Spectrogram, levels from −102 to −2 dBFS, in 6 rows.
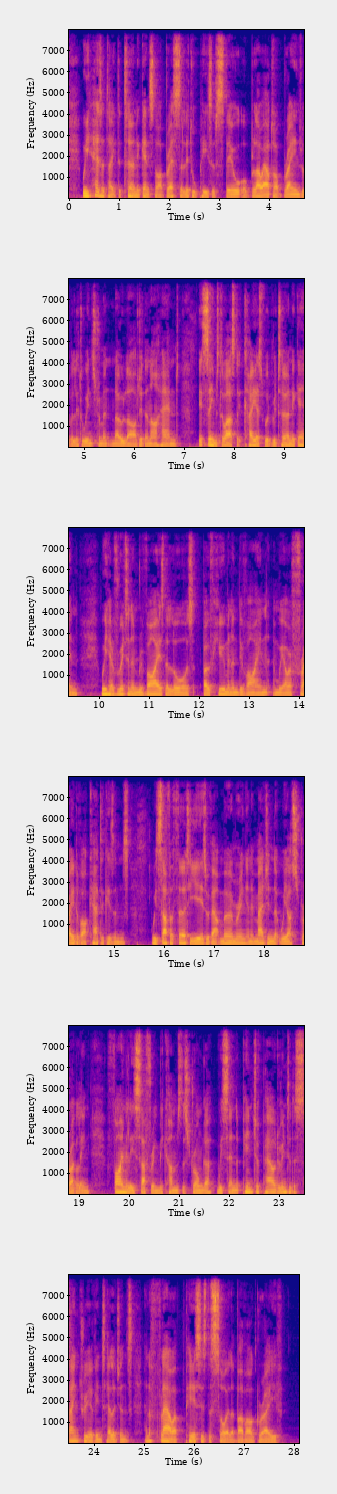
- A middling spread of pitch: No, narrow, 2.2 semitones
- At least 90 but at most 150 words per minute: No, average, 190 wpm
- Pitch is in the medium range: No, low, 100 Hz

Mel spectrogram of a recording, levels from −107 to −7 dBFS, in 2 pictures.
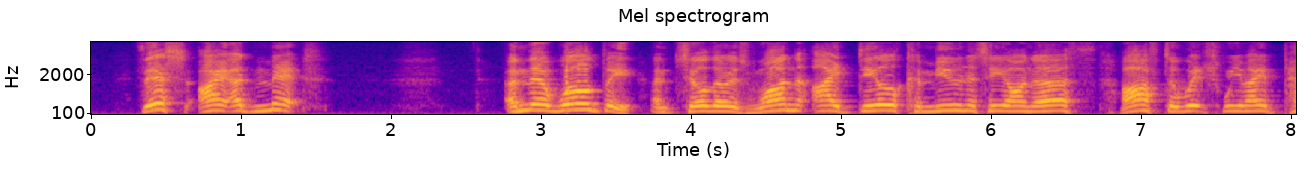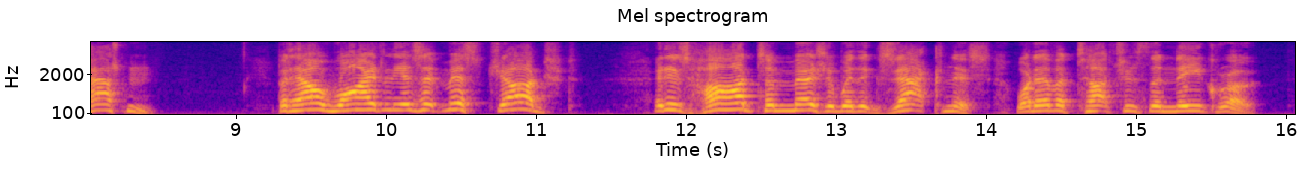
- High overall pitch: Yes, high, 210 Hz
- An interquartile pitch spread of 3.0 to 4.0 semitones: No, narrow, 2.6 semitones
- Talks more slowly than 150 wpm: Yes, average, 140 wpm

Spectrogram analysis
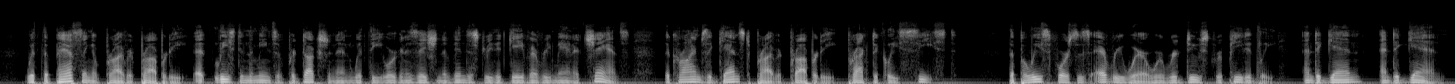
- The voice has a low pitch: Yes, very low, 85 Hz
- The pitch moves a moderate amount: Yes, average, 4.7 semitones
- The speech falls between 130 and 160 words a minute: No, average, 175 wpm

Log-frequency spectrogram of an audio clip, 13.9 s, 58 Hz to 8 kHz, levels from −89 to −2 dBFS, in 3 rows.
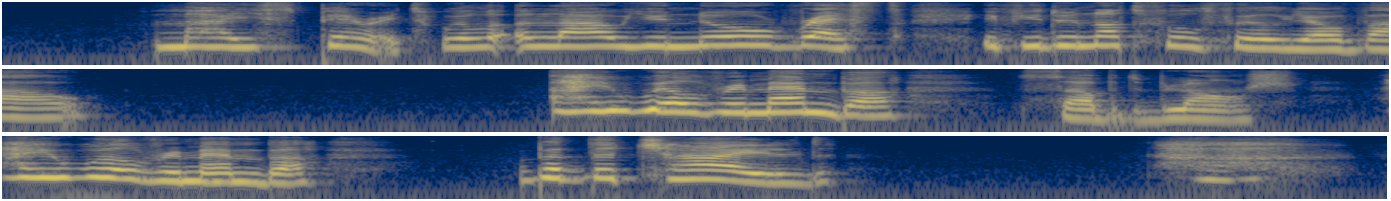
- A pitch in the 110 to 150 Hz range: No, high, 245 Hz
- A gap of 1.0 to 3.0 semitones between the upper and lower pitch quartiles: No, average, 4.8 semitones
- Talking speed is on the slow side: Yes, slow, 115 wpm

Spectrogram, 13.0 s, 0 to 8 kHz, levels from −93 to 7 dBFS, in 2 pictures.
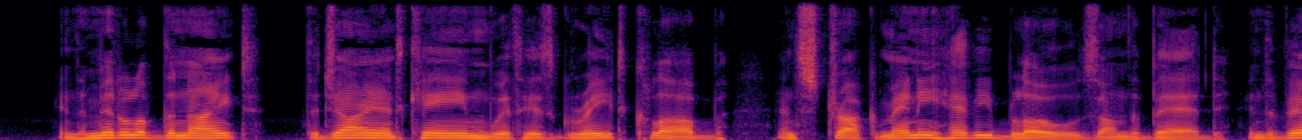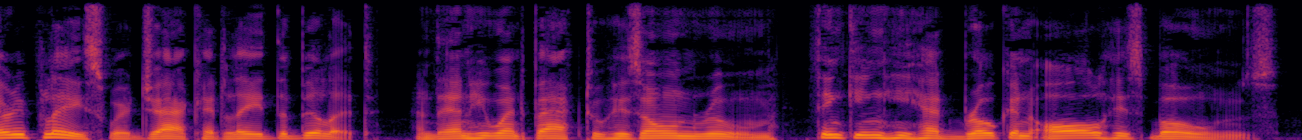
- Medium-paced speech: No, fast, 215 wpm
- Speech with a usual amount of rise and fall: Yes, average, 3.3 semitones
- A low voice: Yes, low, 125 Hz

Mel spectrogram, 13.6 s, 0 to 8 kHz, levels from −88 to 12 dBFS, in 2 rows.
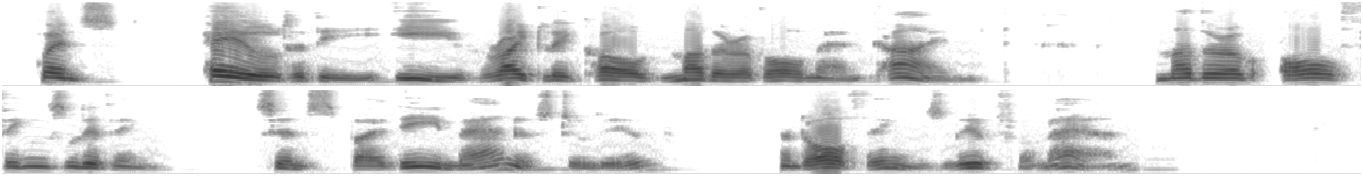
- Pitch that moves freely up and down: Yes, wide, 7.5 semitones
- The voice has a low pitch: No, medium, 145 Hz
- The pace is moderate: No, slow, 130 wpm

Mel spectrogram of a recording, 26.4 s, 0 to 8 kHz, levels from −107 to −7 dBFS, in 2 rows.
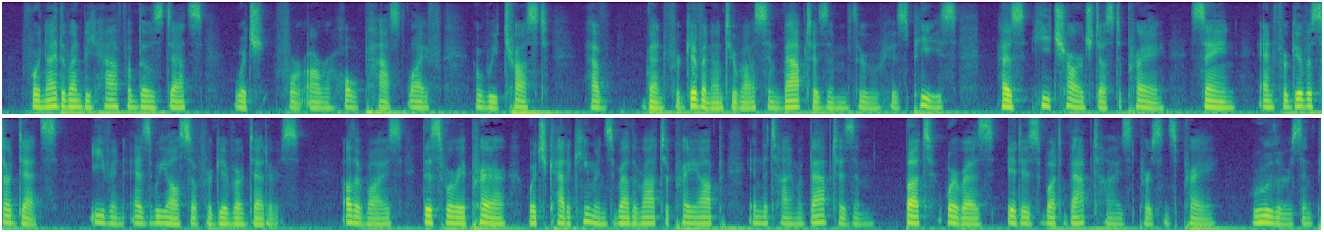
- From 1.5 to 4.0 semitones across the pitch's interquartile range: Yes, narrow, 2.5 semitones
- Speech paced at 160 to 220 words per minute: Yes, average, 175 wpm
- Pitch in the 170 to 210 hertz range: No, low, 120 Hz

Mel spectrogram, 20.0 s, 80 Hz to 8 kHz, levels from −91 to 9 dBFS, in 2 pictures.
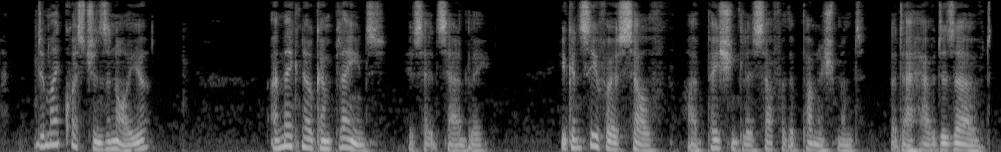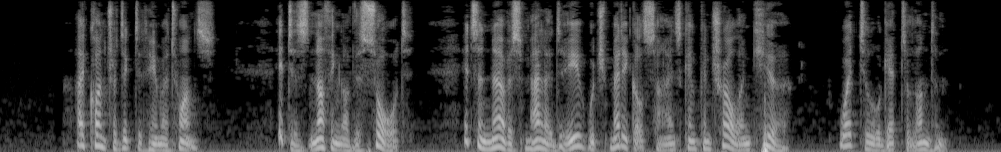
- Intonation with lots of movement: Yes, wide, 6.7 semitones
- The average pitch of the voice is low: Yes, low, 130 Hz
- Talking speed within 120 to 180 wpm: Yes, average, 160 wpm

